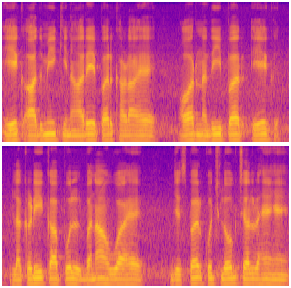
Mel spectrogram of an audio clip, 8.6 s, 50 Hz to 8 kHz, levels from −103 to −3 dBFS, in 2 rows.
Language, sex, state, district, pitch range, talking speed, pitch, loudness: Hindi, male, Uttar Pradesh, Lucknow, 105-115 Hz, 160 wpm, 110 Hz, -18 LUFS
